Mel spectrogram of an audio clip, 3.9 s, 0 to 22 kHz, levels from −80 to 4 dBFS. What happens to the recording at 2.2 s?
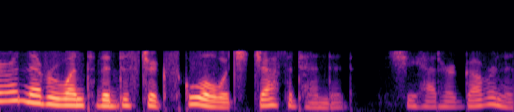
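From 2.12 to 2.16 s, a very faint copy of the speech returns 248 ms late, likely an echo leak: a loudspeaker's output escaped the echo canceller and was sent back. Unlike room reverb, it is a distinct delayed repeat, not a decaying tail.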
